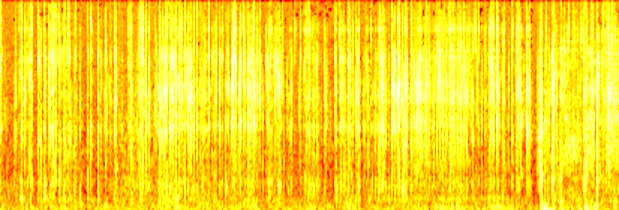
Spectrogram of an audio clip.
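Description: Pink silicone bristle gloves on both hands scratch the hollow metal mesh grille of a Blue Yeti microphone. The result is dense, continuous crackly scratching with a heavy low rumble and a louder sharp burst near the end.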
